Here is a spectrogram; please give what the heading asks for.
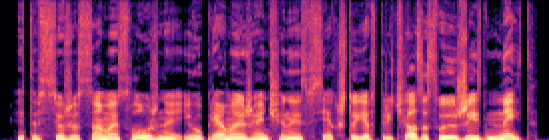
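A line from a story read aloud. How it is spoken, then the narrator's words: Angry, through gritted teeth. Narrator (Russian): Высказался сквозь зубы от гнева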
